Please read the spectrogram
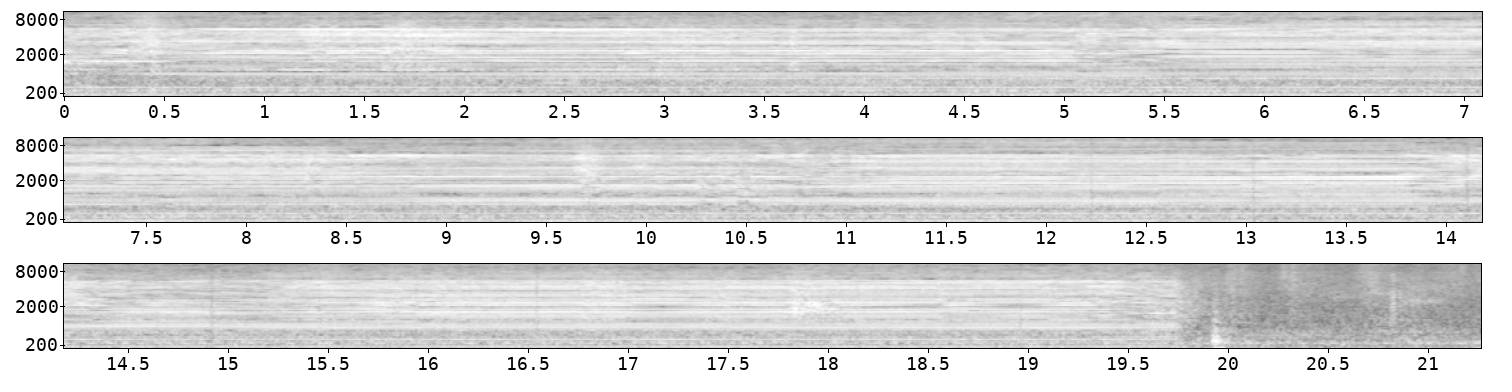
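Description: Electric hair clippers running with a steady buzzing hum, cutting hair; the motor stops about a second before the end.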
